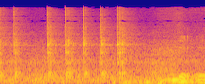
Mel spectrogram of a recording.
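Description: A quick run of light, sharp taps, about six a second, stopping about a second and a half in: a bowl being tapped to knock ground herbal powder out onto a plate.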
